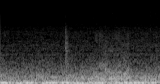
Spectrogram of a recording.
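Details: Rabbit with 270,000-mile chassis, rainy test drive after wheel bearing and spindle replacement: only low road rumble and wiper swish, no plane-like growl rising with speed; the new wheel bearing sounds normal.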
